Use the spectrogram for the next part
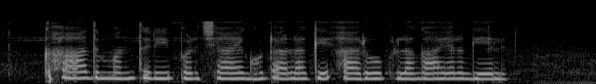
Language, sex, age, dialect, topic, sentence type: Maithili, female, 41-45, Southern/Standard, agriculture, statement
